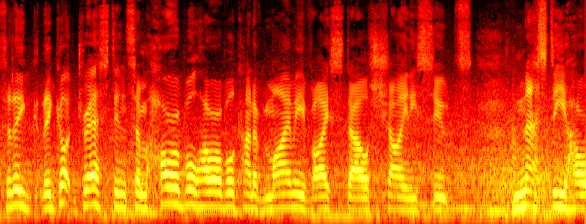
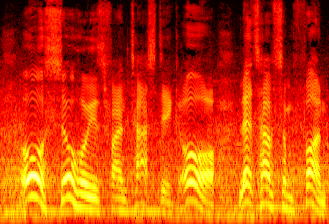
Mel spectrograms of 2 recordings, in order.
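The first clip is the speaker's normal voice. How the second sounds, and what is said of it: Put-on Russian accent. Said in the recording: “That's my Russian accent.”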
